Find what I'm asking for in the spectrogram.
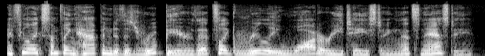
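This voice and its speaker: A streamer with a naturally scratchy voice giving casual gameplay commentary, chatty and quick to react aloud. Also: mid-range voice, expressive, darkish tone, no room sound.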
